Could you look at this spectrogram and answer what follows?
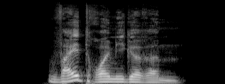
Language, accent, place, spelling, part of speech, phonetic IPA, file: German, Germany, Berlin, weiträumigerem, adjective, [ˈvaɪ̯tˌʁɔɪ̯mɪɡəʁəm], De-weiträumigerem.ogg
- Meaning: strong dative masculine/neuter singular comparative degree of weiträumig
